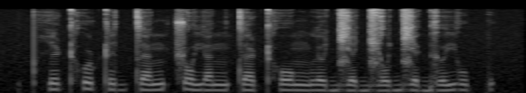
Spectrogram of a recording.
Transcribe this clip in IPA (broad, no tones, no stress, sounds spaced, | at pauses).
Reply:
pʰ i ʈʰ u ʈ i d t ɛ ŋ ʈ͡ʂ o j ɛ ŋ t ɛ ʈʰ o ŋ l ʏ d͡ʑ ɛ d͡ʑ o d͡ʑ ɛ ɡʲ o j u p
